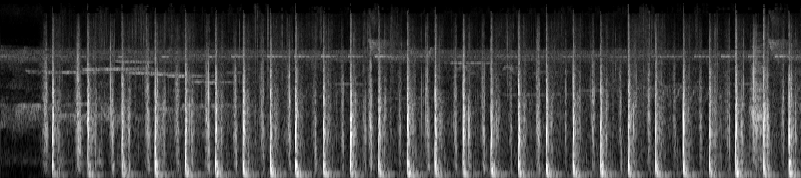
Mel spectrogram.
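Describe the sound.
Footsteps of someone running fast: many sharp, even footfalls in a quick, steady rhythm of roughly four per second, with a faint high tone above them.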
